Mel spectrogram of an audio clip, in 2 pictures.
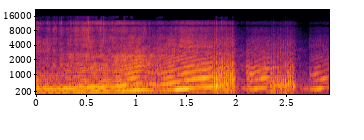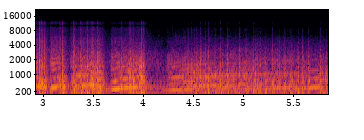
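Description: A motorcycle engine roars at full throttle, rising in pitch through quick gear changes, then fades into the distance.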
